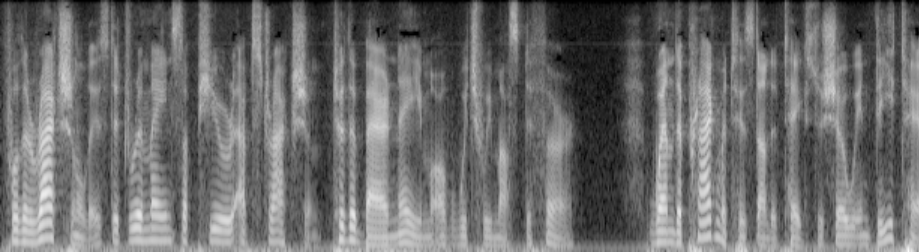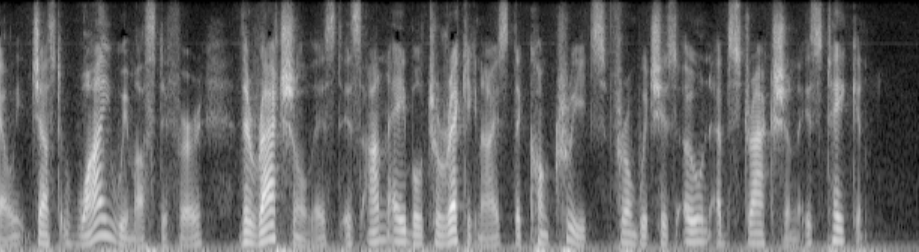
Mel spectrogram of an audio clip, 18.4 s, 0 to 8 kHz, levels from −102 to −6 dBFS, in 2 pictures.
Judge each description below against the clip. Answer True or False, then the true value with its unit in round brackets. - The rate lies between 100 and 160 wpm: True (145 wpm)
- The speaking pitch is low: True (115 Hz)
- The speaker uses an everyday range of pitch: False (5.8 semitones)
